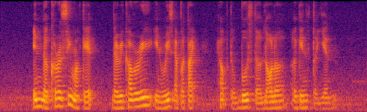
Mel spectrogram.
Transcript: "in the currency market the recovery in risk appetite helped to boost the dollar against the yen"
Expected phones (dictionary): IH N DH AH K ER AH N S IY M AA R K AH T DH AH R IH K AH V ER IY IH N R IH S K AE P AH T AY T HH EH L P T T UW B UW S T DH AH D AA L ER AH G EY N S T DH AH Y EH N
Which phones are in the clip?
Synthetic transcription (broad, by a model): IH N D AH K ER AH N S IY M AA K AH T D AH R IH K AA V ER IY IH N R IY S EH P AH T AY T HH EH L P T T UW B UW S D AH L AA L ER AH G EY N S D AH Y EH N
